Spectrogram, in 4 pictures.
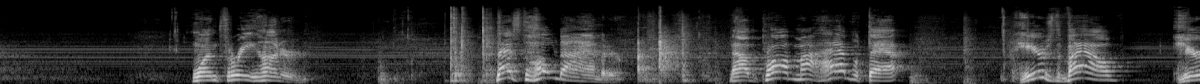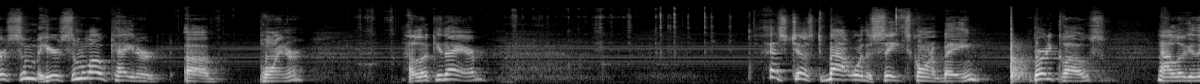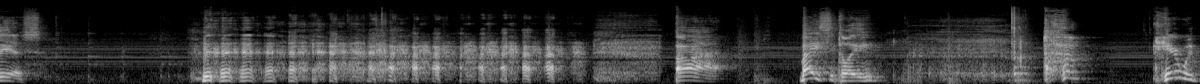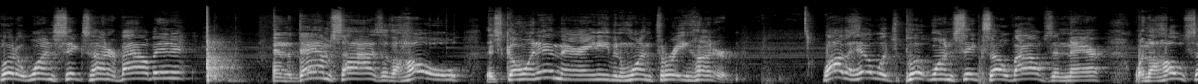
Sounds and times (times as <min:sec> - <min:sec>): Speech: 0:01.9 - 0:03.1, 0:05.0 - 0:06.3, 0:07.3 - 0:09.2, 0:10.0 - 0:15.1, 0:16.0 - 0:16.9, 0:19.6 - 0:24.5, 0:30.8 - 0:31.4, 0:32.0 - 0:32.9, 0:35.5 - 0:38.0, 0:38.7 - 0:43.4, 0:44.1 - 0:47.9.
